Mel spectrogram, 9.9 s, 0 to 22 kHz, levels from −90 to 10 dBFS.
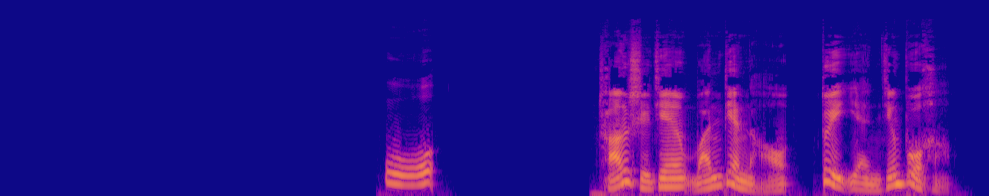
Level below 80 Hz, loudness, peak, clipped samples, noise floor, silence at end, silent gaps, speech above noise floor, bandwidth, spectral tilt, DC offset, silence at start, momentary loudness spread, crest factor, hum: -54 dBFS; -26 LUFS; -6 dBFS; under 0.1%; under -90 dBFS; 0.45 s; 4.59-5.89 s; over 65 dB; 12 kHz; -5.5 dB/octave; under 0.1%; 3.85 s; 15 LU; 22 dB; none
